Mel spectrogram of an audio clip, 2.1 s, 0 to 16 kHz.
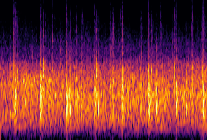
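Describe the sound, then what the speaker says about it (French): Audience applause at the BlackMovie 2011 film festival award ceremony: a steady, close burst of many hands clapping in an even, rhythmic pulse, heard alone without voices. "vous pouvez applaudir au fur et à mesure"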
